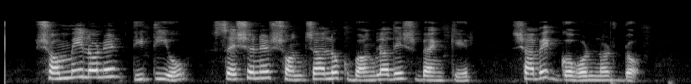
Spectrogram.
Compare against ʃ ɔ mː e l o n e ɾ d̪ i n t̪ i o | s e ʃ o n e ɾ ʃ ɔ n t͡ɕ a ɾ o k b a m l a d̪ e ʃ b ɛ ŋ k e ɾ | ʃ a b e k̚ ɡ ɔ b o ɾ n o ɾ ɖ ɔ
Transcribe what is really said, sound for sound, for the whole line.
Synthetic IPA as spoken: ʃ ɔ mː e l o n e ɾ d̪ i t̪ i o | s e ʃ o n e ɾ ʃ ɔ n t͡ɕ a l o k b a ŋ l a d̪ e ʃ b ɛ ŋ k e ɾ | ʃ a b e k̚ ɡ ɔ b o ɾ n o ɾ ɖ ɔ

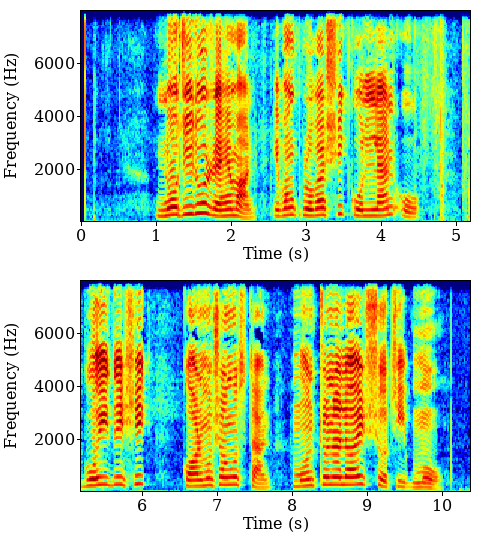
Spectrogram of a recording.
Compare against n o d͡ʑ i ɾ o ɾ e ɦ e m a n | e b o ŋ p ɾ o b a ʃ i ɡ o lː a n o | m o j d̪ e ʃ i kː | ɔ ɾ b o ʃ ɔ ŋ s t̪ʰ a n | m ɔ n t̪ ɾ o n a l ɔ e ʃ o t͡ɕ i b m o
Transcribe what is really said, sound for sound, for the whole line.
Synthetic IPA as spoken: n o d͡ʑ i ɾ o ɾ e ɦ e m a n | e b o ŋ p ɾ o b a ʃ i k o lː a n o | b o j d̪ e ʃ i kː | ɔ ɾ m o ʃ ɔ ŋ s t̪ʰ a n | m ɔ n t̪ ɾ o n a l ɔ e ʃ o t͡ɕ i b m o

